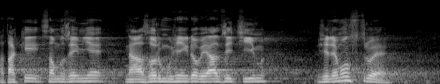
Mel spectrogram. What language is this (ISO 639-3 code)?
ces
